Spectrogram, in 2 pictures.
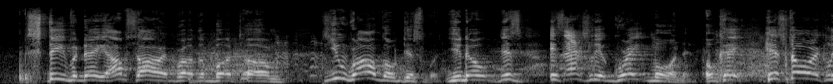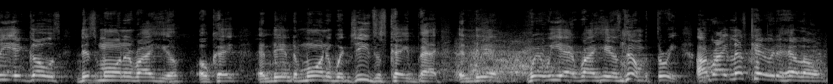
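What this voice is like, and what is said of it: Impression of Kendrick Perkins. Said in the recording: “It was a tremendous, tremendous impersonation we saw a couple of weeks ago from Kenan Thompson of Saturday Night Live ... that was an absolutely fantastic impression of Kendrick Perkins”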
